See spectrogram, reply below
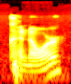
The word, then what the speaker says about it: Knorr: as well as Knorr, or globally it's pronounced Knorr, which is something I learned when I was at the company.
